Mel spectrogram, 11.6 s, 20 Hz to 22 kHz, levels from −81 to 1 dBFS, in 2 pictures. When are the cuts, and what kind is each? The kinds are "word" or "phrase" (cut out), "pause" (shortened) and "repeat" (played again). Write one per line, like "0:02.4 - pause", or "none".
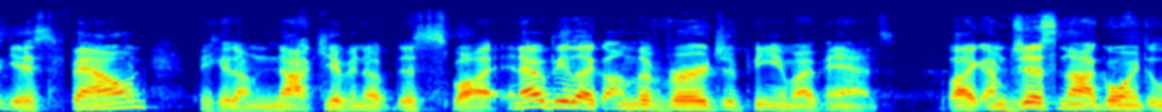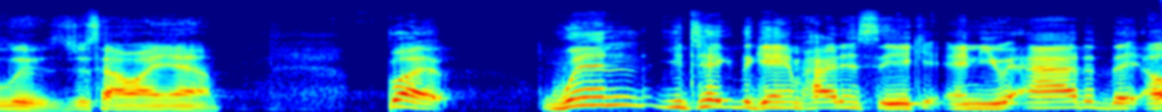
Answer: none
